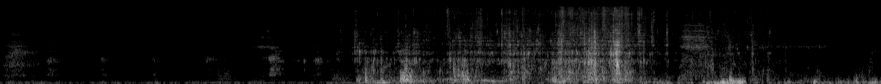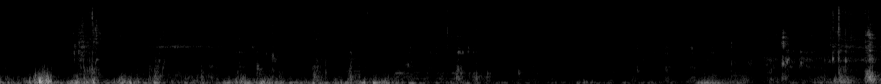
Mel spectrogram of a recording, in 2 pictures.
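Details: Evo, a German Shepherd, drinking water in 2024: wet, rhythmic lapping and splashing in uneven bursts, loudest and densest at first, then thinning to quieter, scattered laps toward the end.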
